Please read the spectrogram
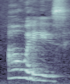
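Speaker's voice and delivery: loud, high Always again falling; emphatic repeat. Real, not acted. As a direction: hammer the word Always home.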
